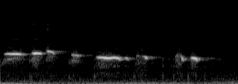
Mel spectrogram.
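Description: A man whistling a short run of about eight quick notes that step down in pitch: an innocent, looking-away whistle acting out the crowd's dodge of responsibility.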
